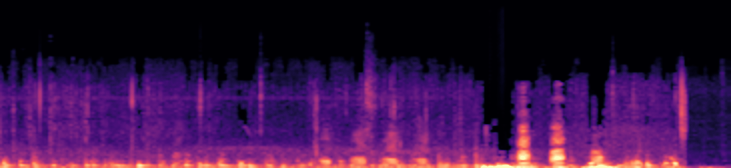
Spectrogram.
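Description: Geese chase goats off their patch on a farm, honking and squawking in a rapid, chattering series with hens clucking nearby, growing louder and more agitated toward the end before cutting off.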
